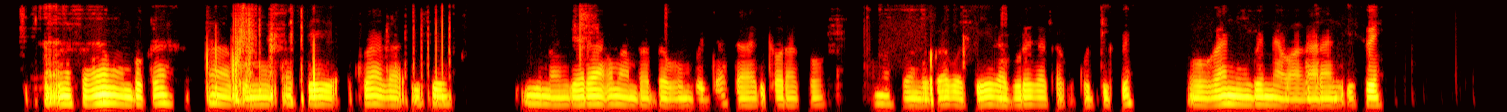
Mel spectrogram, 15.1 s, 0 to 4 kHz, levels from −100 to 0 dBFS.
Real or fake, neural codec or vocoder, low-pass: real; none; 3.6 kHz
